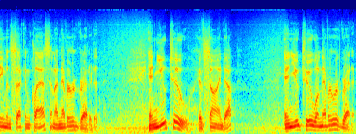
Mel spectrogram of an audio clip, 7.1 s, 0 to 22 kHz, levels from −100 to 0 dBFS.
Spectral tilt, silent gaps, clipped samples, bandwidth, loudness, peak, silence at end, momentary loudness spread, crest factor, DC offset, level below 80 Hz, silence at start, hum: -5.5 dB/octave; none; under 0.1%; 13 kHz; -16 LUFS; -2 dBFS; 0 s; 18 LU; 14 dB; under 0.1%; -40 dBFS; 0 s; none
